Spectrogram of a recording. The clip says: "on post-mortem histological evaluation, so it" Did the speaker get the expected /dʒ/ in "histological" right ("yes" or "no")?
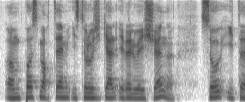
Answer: no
